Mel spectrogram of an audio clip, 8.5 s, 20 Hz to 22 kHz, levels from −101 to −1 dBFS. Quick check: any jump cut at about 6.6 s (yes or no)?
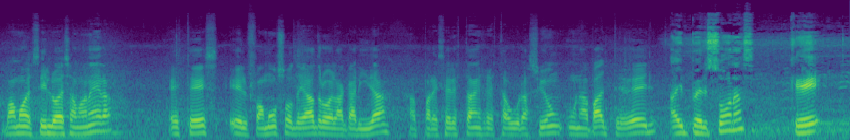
yes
